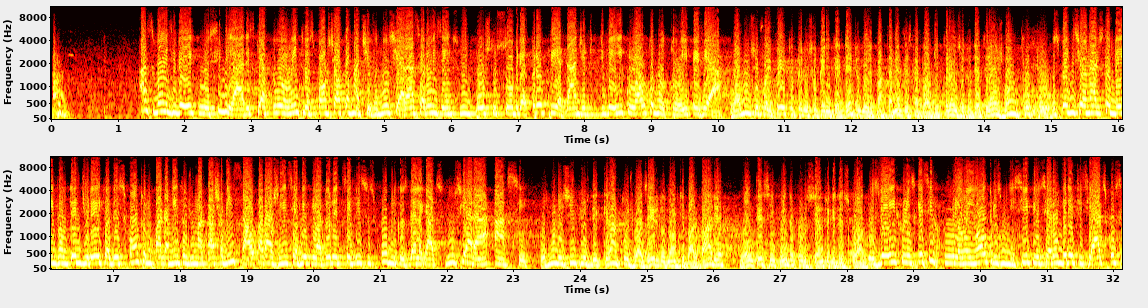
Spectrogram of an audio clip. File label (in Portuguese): radio noticias; radio verdes mares am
